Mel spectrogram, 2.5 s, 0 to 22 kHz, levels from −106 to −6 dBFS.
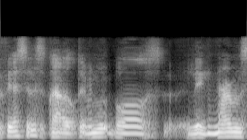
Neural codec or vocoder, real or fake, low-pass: codec, 16 kHz, 0.5 kbps, FreqCodec, larger model; fake; 7.2 kHz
